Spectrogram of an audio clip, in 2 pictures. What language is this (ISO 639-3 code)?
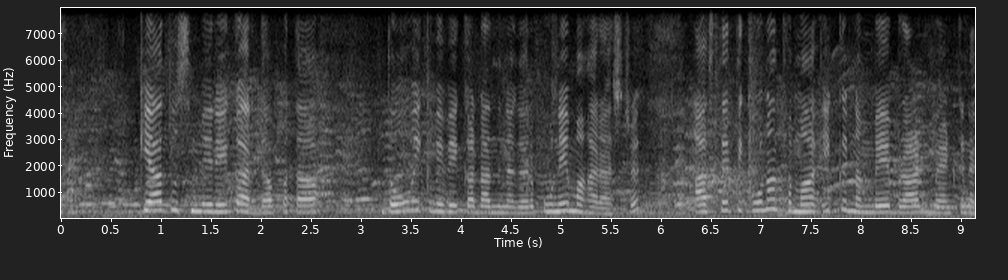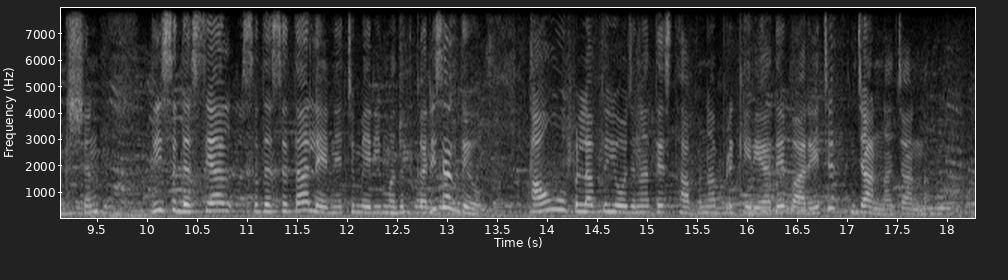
doi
